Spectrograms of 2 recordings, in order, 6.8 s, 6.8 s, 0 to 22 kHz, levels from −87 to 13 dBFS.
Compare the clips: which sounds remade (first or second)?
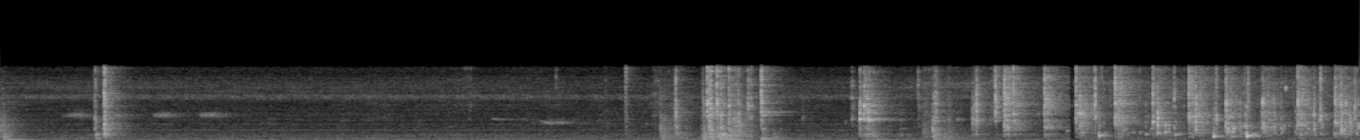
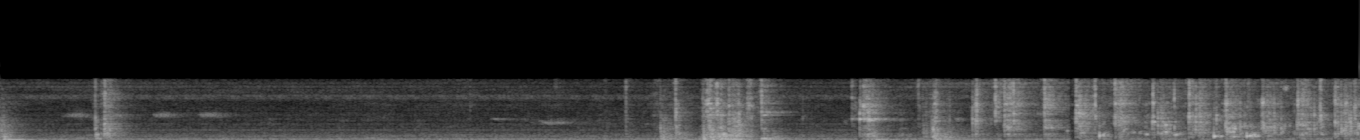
second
